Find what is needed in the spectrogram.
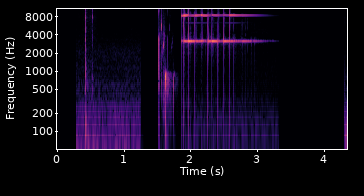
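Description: Subscribe-button animation sound effects: a faint click, then a quick pop, then a bright bell-like ring that fades out over about a second and a half.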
